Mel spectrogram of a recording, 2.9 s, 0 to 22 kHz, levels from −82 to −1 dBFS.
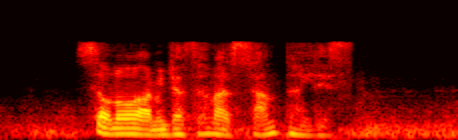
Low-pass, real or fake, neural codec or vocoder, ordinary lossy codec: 7.2 kHz; fake; codec, 16 kHz in and 24 kHz out, 0.8 kbps, FocalCodec, streaming, 65536 codes; none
